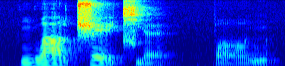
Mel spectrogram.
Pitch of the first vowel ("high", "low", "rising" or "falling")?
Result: falling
